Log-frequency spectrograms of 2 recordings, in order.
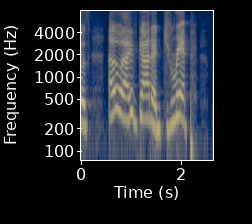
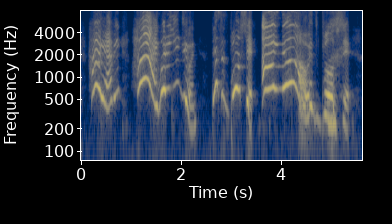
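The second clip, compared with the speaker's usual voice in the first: very high, animated, swooping puppet voice; 13 semitones higher than usual. Imagining working a puppet from behind and talking for it: puppet voice. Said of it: "I'll talk for you".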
